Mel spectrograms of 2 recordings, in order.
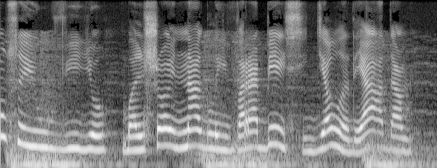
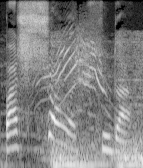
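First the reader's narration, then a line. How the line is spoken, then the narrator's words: Kitten's hiss. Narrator (Russian): Зашипел котенок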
